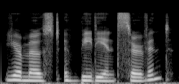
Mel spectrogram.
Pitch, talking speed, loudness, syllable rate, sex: 180 Hz, 135 wpm, -16 LUFS, 4.2 syllables/s, female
